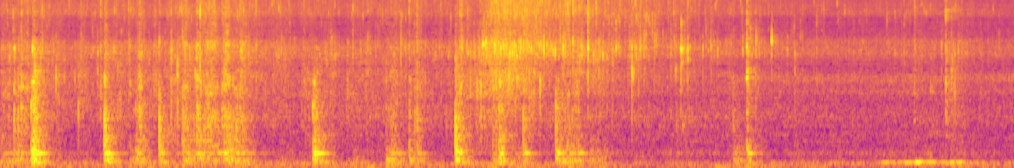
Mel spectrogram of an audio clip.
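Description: A spoon scrapes and stirs curry leaves, chili, garlic and cumin frying in a pan, with irregular knocks over a soft continuous sizzle, close and moderately loud.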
